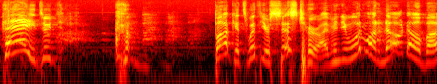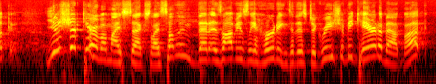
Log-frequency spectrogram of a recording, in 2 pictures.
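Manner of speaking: high, whining plea; high whiny pleading. Acted. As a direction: whine at him like a hurt child. Mock pleading with heckler.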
